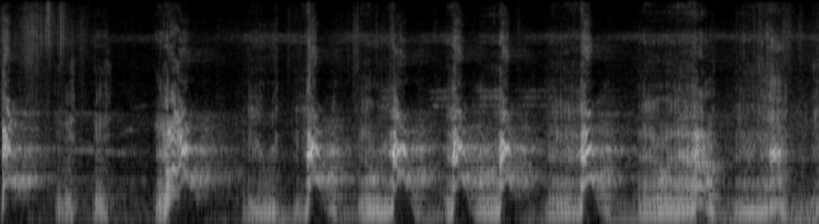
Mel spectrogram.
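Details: Loud dog barking with growling: a run of about eight rough, punchy barks, roughly every half second to second, over a rumbling growl that fills the gaps.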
